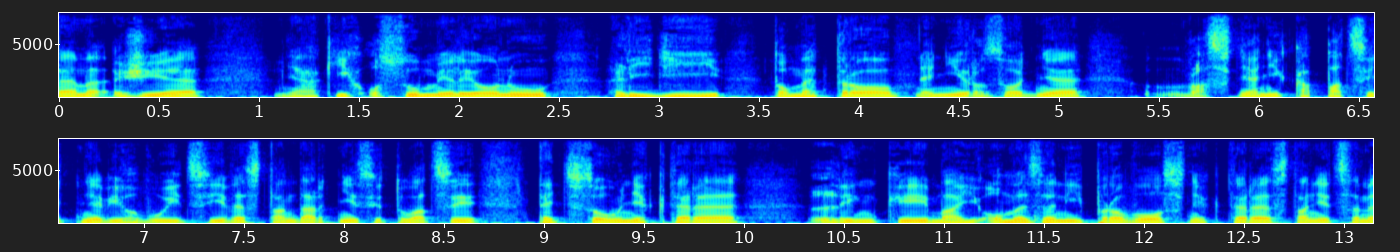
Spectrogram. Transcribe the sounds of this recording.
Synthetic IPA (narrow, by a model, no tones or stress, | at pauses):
ɛmʒɪjɛɲɛjakiːxʔo̞sumːɪlɪo̞nuːlɪɟiːt̪o̞mɛt̪ɾo̞nɛɲiːɾo̞zɦo̞dɲɛ | vla̰st̪ɲɛaɲɪkapat͡sɪt̪ɲɛvɪɦo̞vujiːt͡siːvɛst̪andaɾd̪ɲiːsɪt̪uat͡sɪt̪ɛcso̞wɲɛkt̪ɛɾɛː | lɪŋkɪmajiːʔo̞mɛzɛniːpɾo̞vo̞sɲɛkt̪ɛɾɛːst̪aɲɪt͡sɛmɛ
